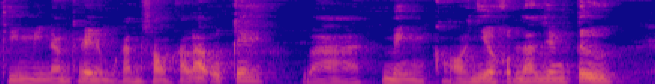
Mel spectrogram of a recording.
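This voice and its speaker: On a very clean recording with a silent background, a man speaks at a medium pitch with ordinary pitch variation in a dark, mellow, somewhat breathy tone. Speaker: international student. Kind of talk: casual interview.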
